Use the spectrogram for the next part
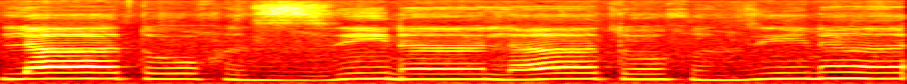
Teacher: زا باریک پڑھیں گے اور زا میں باریک سیٹی ہے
